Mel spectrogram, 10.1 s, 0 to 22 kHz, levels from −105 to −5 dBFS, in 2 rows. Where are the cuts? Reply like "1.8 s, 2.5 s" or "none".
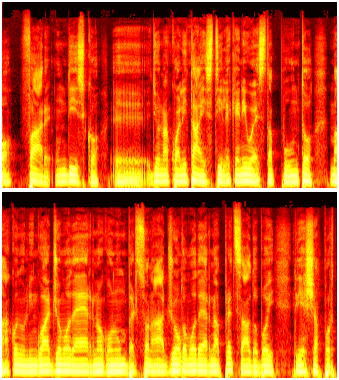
1.5 s, 7.7 s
